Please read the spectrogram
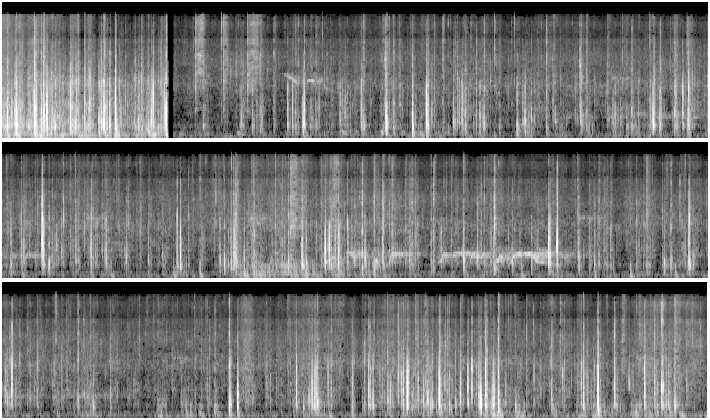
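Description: Rain dripping onto leaves in a wet forest: faint, irregular patter of single drops ticking.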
